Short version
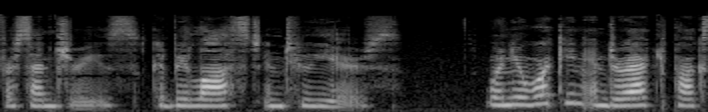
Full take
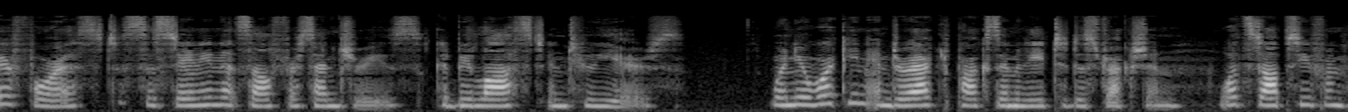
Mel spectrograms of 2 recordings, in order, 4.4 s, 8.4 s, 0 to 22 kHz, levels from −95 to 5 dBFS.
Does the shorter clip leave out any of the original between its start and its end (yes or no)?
no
